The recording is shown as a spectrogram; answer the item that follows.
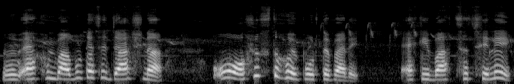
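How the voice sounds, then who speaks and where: A woman's voice: a little high, normal speed, a little mellow, lightly acted. A woman voicing a kindly, chiding mistress of a landlord's household in a cartoon, motherly and instructing. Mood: instructing, cautious. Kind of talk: cartoon voice acting.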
